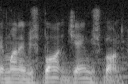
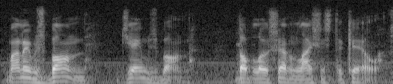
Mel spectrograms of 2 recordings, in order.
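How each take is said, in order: First: Shallow, thin Connery imitation without depth; bad Sean Connery. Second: Lower, deep Connery voice from the side of the mouth; Sean Connery impression with depth. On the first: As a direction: do the Connery everyone does, lacking depth. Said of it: "they speak like that". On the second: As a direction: sink into the real Connery depth. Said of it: "they don't get the actual depth". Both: Shown as a demonstration.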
